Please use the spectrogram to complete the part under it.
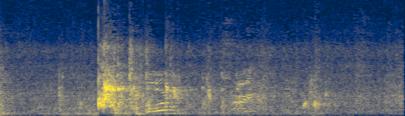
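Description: Pins crash and clatter in a large echoing hall.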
